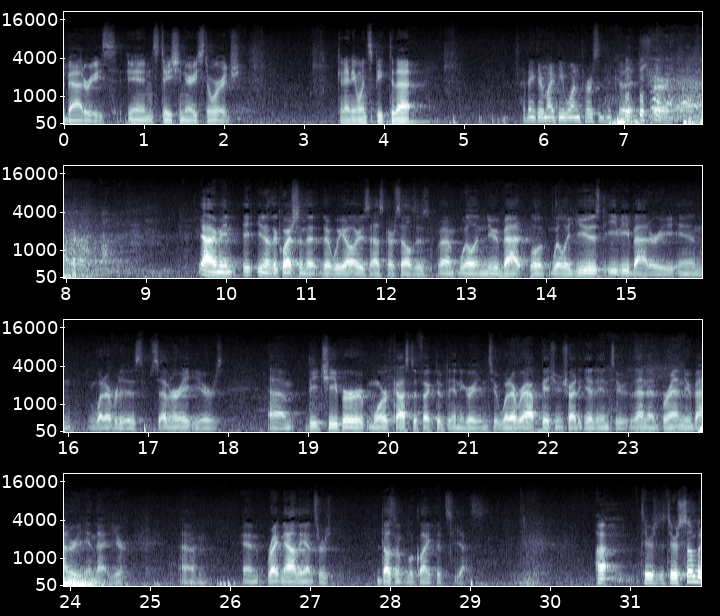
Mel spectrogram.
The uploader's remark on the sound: In this week’s podcast, we’re live at Greentech Media’s Solar Market Insight conference.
